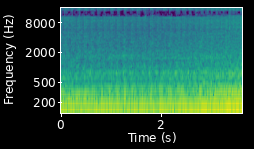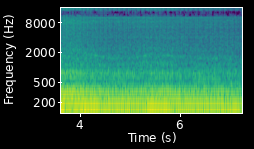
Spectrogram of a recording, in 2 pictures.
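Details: VW Mk2 Scirocco 16v with CIS injection, first run after 20 years, no exhaust fitted, dripping some fuel, battery light flickering; loud deep idle hunting up and down unevenly, cause unknown: rough idle.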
